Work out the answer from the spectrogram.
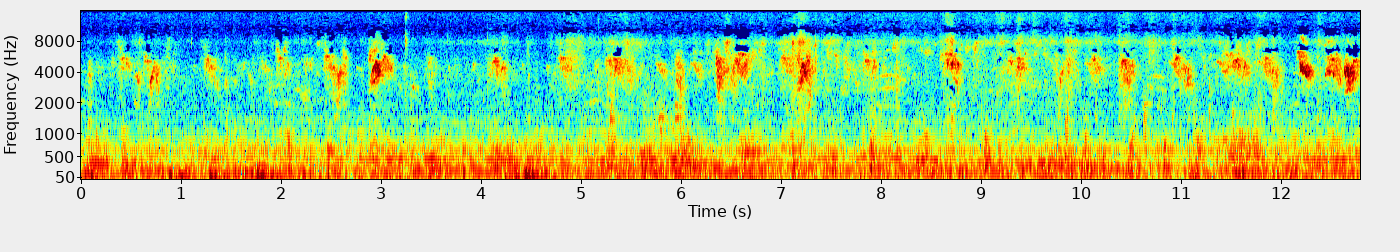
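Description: Small birds chirping, short high chirps coming every second or so, over a faint steady hum.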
